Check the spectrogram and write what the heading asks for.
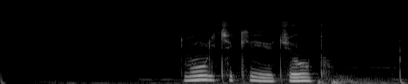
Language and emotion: Russian, sad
